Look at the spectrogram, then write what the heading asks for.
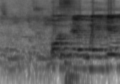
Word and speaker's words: Osemwengie: Oluwatumininu Osemwengie, mommy, I pronounce her name for me.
